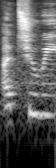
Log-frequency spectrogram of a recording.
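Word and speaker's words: Atui: I'm just telling you that's how you pronounce it. I had to look this up. Atuei Studio, a t u i studio.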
